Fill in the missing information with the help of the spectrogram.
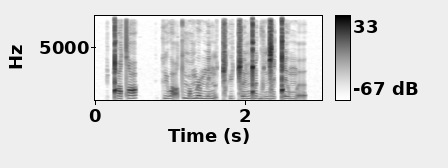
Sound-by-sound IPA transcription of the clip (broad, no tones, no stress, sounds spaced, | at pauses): ǃ y tˤ ɪ | k y w ṵ tˤ m ə m ə˞ m ɪ n ṵ ǀʰ y ǀ ø ŋ͡ǃ ø ɡ u ŋ͡ǀ ɪ ǃ ɪ ʊ̯ m ə̰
